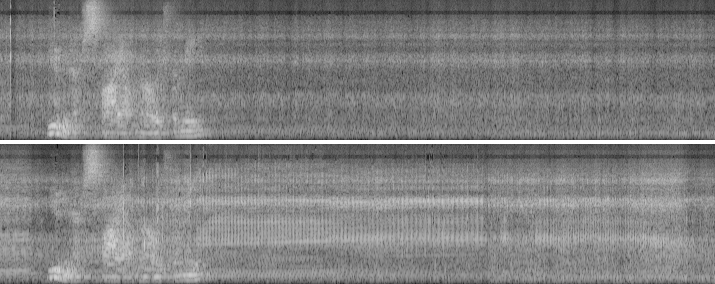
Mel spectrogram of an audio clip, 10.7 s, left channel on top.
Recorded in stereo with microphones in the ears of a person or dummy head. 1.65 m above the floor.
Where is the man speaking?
35° left (ahead or behind), 0.8 m.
